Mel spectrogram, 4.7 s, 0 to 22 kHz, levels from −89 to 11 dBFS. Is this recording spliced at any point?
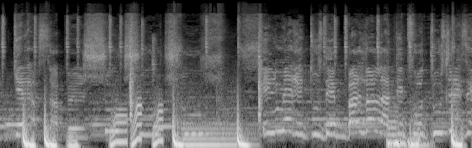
no; 0 cuts

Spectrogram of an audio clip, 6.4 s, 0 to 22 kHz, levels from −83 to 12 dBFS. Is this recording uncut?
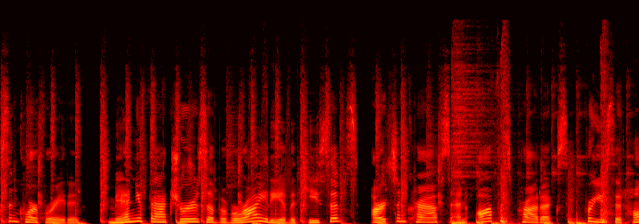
yes; 0 cuts

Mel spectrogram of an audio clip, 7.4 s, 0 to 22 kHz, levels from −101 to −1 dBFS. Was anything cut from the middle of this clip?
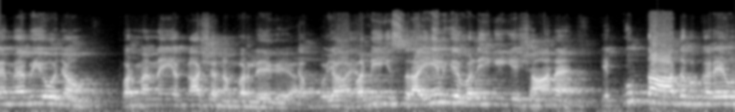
yes; 1 cut; at 3.2 s

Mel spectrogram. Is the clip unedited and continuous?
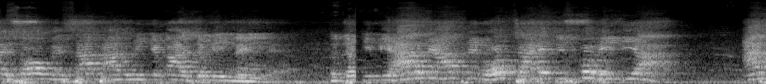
no; 1 cut; at 3.6 s

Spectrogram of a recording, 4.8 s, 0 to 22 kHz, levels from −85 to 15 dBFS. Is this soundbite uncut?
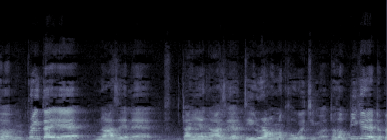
yes; 0 cuts

